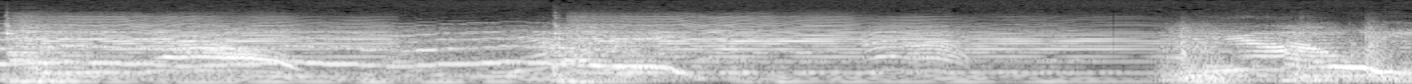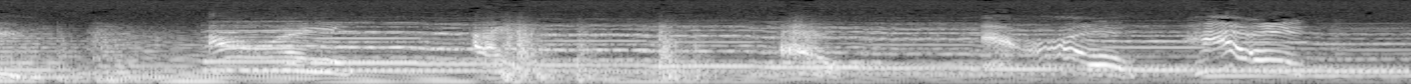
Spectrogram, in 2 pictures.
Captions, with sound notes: Whoa! (thumps) Wowee! Yowee! Arrow! Ow! Ow! Arrow, help!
